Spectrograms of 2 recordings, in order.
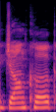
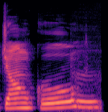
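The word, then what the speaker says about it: Jungkook: pronounce his name because when I read it in English I say Jun cook I do especially if I'm speaking fast I know you're not supposed to say it like that it's like Jong goul so I could read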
